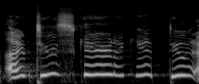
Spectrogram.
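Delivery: imitating a panicking daughter; scared child voice. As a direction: squeak it out like a frightened kid. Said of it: "And she's like".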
